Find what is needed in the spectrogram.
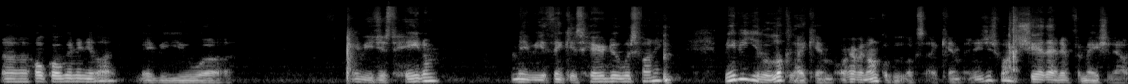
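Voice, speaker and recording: A man with a medium pitch and a dark, mellow tone talks at a fairly quick pace, his pitch swinging very widely and his loudness swinging a lot, with long, frequent pauses. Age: 50s. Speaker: live-stream host and artist. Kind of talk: casual chat. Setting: live stream. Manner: casual, swearing, joking.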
